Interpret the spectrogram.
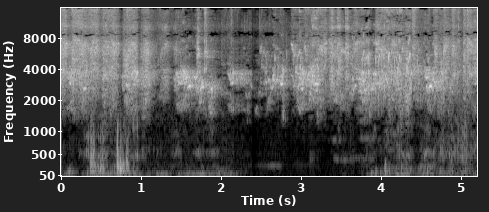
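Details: Budgerigars chirp over grass and moringa during winter feeding: bright high twitters and warbles, a short quieter gap near two and a half seconds, and low crunching bursts at the beginning and close.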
